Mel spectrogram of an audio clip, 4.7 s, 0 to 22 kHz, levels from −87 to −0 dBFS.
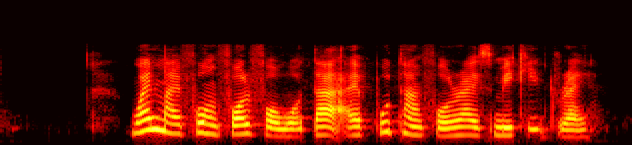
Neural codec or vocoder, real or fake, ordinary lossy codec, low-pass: codec, 16 kHz, 4.8 kbps, FACodec; fake; none; 7.2 kHz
